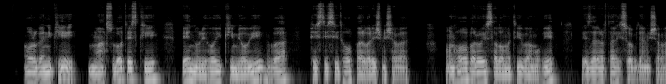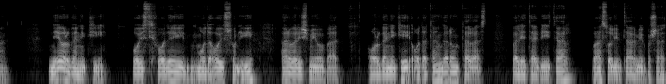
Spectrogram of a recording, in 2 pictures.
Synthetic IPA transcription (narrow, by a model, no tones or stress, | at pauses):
ɔɾɡanikʰi | mahsulɔt̪ʰes̬t̪̚kʰib̥e̞nuɾiɦɔikʰimijɔviva | pʰest̪isid̪hɔpʰaɾvaɾiʃmḛʃa̰va̰d̪̚ | ɔ̰nɦɔbaɾɔisalɔmat̪ʰivamuɦit̪̚ | b̥e̞̰zaɾaɾt̪ʰaɾhisɔbbid̪ame̞ʃa̰va̰nd̪ | neoɾɡanikʰḭ | bɔist̪i̥fɔd̪aimɔd̪aɦɔisunʔḭ | pʰaɾvaɾiʃmejɔba̰d̪ | ɔɾɡanikʰiɔ̰d̪at̪ʰanɡaɾɔnt̪ʰaɾast̪̚ | valet̪ʰabiːt̪ʰaɾ | vasɔlimt̪ʰaɾme̞̰bɔʃa̰d̪̥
